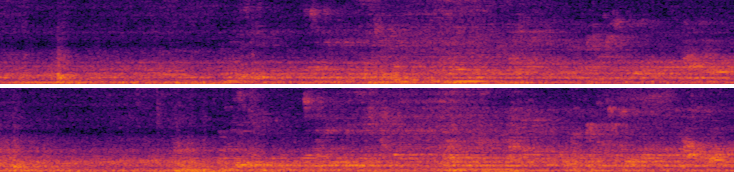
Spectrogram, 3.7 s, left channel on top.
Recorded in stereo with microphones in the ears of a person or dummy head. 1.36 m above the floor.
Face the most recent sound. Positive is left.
turn(degrees=-40)  # may be behind; listen again after turning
